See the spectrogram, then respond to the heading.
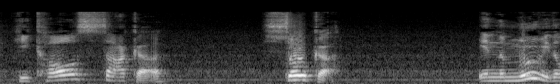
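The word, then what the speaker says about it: Sokka: way and another thing Saka s-o-k-k-a kka Saka using standard American English that is how that name would be pronounced Sako one of the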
